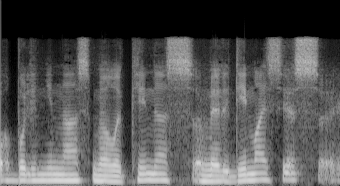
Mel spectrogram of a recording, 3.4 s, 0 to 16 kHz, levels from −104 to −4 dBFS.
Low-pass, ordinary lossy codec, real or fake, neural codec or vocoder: 7.2 kHz; AAC, 64 kbps; fake; codec, 16 kHz, 0.5 kbps, X-Codec, HuBERT features, trained on general audio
